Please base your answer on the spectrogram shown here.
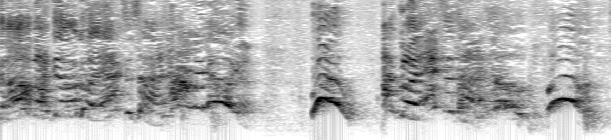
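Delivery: loud, high, whooping mock excitement; hyped gym cheer. Preacher mocking a hyped gym-goer, whooping loud and high. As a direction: shout it like you can't wait to work out.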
